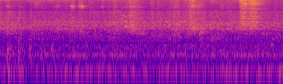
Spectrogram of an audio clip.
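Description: Steel wheels clack and squeal over the rails.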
